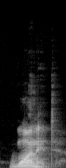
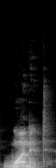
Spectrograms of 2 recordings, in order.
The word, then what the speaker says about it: wanted: você tem um NTE, também é possível pronunciar sem falar o T, tá? Com o T mudo. Wanted. Não falei o T. Wanted.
